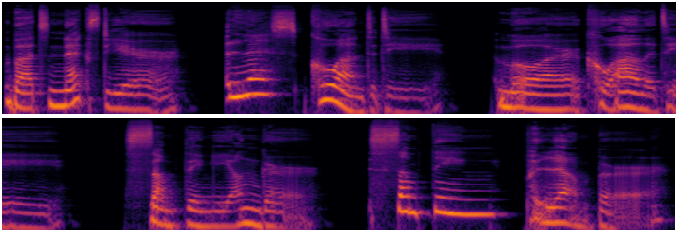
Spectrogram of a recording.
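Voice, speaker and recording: Casting: woman as a pompous monster made of sweets for a horror tale; whispery, dignified, drawn-out words, smugly greedy. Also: low-pitched, lively intonation, a little mellow, heavily acted. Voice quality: rustling, whispery. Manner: slow, deliberate, pompous. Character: dignified candy monster, self-satisfied and greedy.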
